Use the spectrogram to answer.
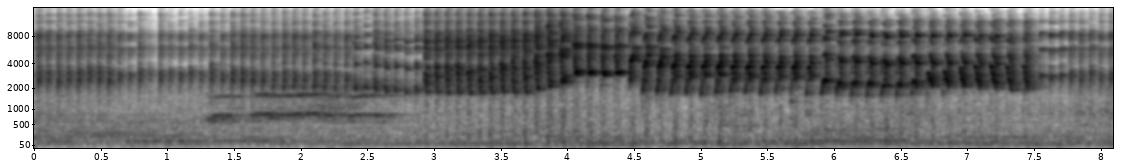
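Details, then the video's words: Gacor fighter lovebird's long trill: softer chattering at first, then a loud, fast, machine-like trill of regular pulses that holds for over five seconds with a thin whistled tone running through it. "KICAUAN LOVEBIRD FIGHTER GACOR Ngekek Panjang"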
